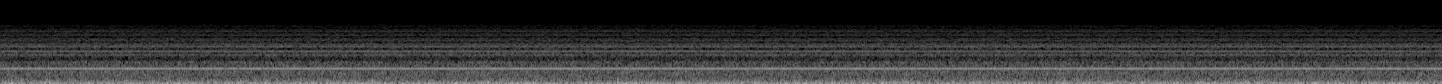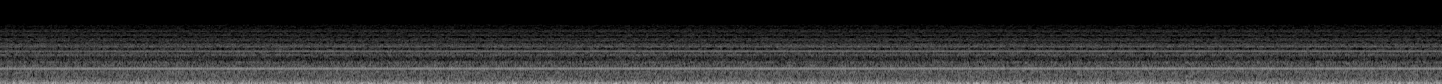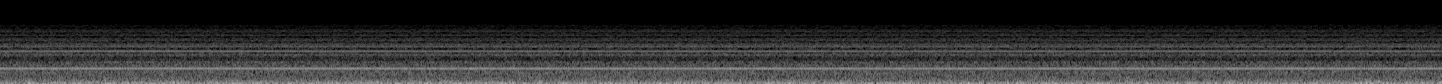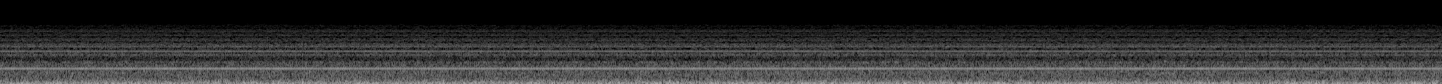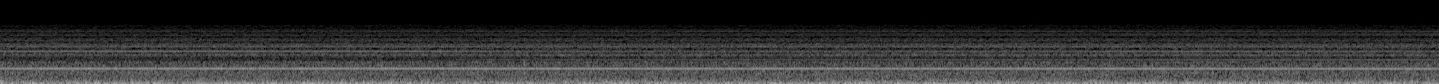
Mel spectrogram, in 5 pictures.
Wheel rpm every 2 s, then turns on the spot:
0, 0, 0, 0, 0, 0, 0, 0, 0, 0, 0, 0, 0, 0, 0, 0, 0, 0, 0, 0, 0, 0, 0, 0, 0, 0, 0, 0, 0, 0, 0, 0, 0, 0, 0, 0.
none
